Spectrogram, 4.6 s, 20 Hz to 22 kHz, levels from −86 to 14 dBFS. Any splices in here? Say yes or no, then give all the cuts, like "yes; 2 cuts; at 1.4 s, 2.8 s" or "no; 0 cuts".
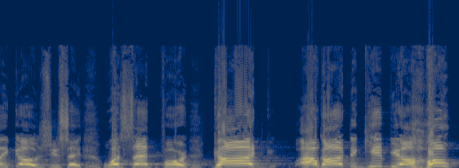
yes; 2 cuts; at 1.6 s, 3.2 s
